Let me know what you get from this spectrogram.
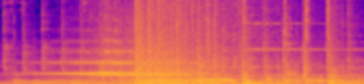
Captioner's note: sound of a bike crashing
